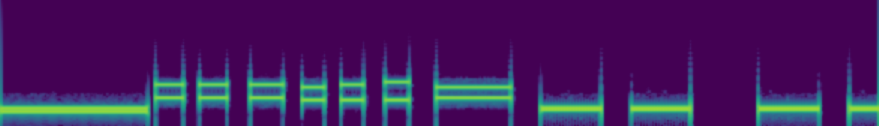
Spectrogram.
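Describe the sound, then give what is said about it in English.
A steady telephone dial tone gives way to a quick run of two-tone dialing beeps, then a repeating on-off busy-style tone pulses in short regular bursts, loud and clear with no voices, on an Anchor phone line before a voicemail. “Let's head over to the Anchor phone lines and see who called in.”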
